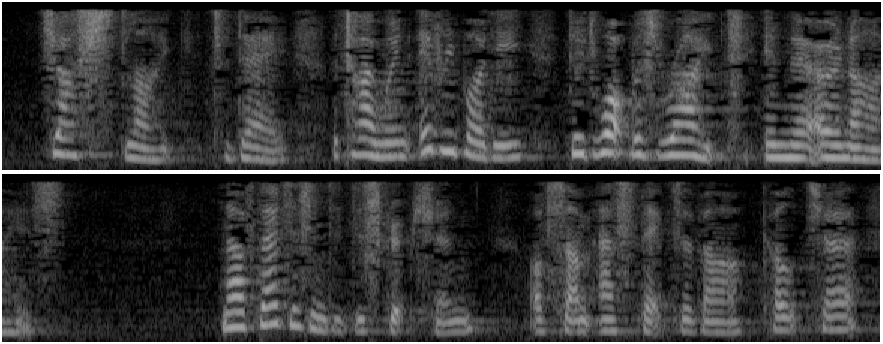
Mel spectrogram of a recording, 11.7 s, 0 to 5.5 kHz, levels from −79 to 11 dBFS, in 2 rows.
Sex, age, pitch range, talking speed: female, 60-79, 170-220 Hz, 140 wpm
